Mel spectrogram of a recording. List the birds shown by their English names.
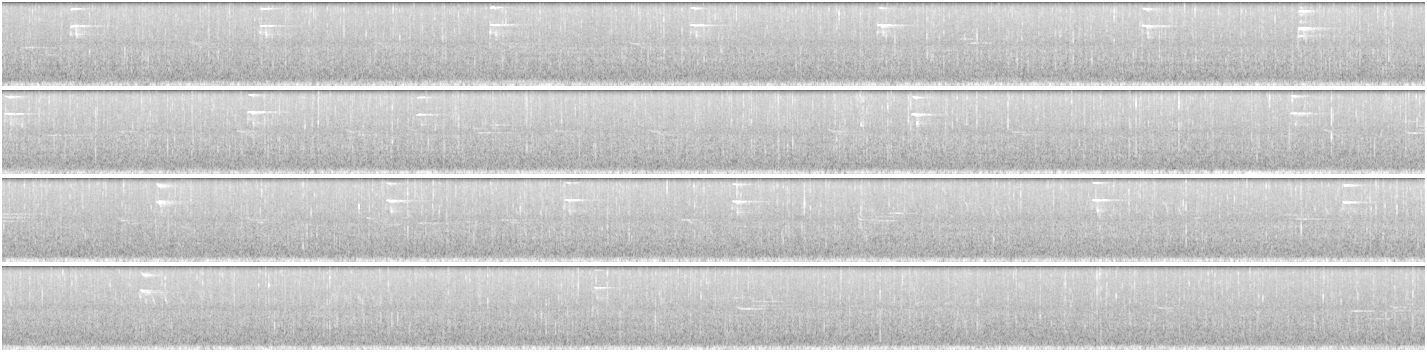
Hairy Woodpecker, Wood Thrush, American Goldfinch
